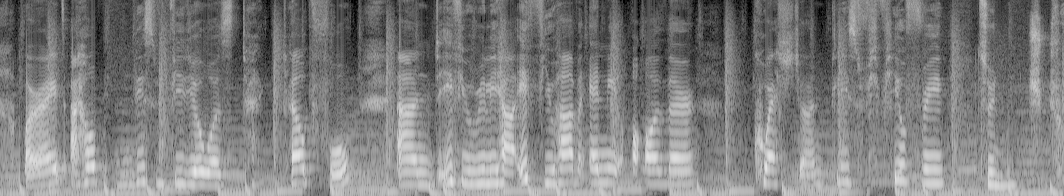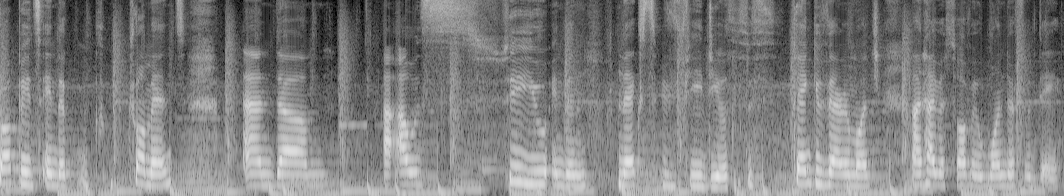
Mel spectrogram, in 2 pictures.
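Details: Adult woman who stutters and is an aspiring public speaker, who has just started speech therapy; she reports mouth shaking, eye twitching and substituting words to avoid stuttering; stuttering.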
